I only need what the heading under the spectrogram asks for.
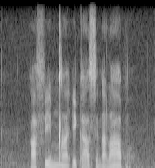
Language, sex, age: Xhosa, male, 21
